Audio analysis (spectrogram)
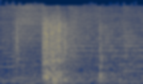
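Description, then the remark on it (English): A sharp explosive boom bursts out, a sonic boom from a money machine being struck with great force, followed a moment later by a smaller, softer second blast, with no voices heard. “Do Nothing Man Roundhouse is the Fed head money machine with such force that it creates a sonic boom, deflating the currency and exploding the dick and or labia of every Fed representative in the room.”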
